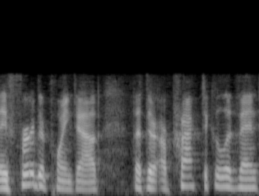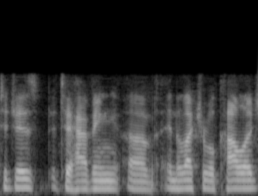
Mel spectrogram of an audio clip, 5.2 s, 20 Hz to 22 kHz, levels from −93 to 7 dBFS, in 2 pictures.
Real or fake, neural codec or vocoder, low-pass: fake; codec, 16 kHz, 1.1 kbps, Voila-Tokenizer; 5.4 kHz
